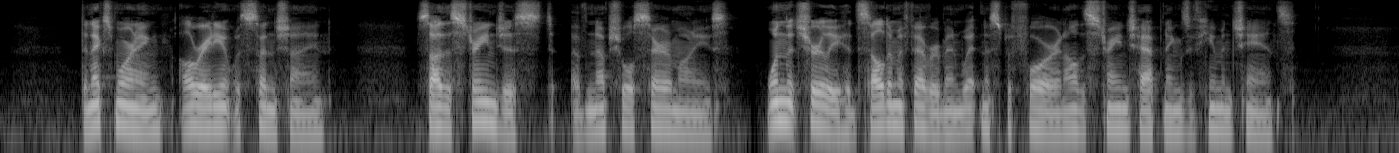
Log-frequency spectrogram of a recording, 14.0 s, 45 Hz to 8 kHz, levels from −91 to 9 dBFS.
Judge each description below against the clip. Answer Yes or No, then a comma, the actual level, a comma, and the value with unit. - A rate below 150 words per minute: Yes, slow, 135 wpm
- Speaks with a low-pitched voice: Yes, low, 100 Hz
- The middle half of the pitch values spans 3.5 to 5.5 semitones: No, average, 3.0 semitones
